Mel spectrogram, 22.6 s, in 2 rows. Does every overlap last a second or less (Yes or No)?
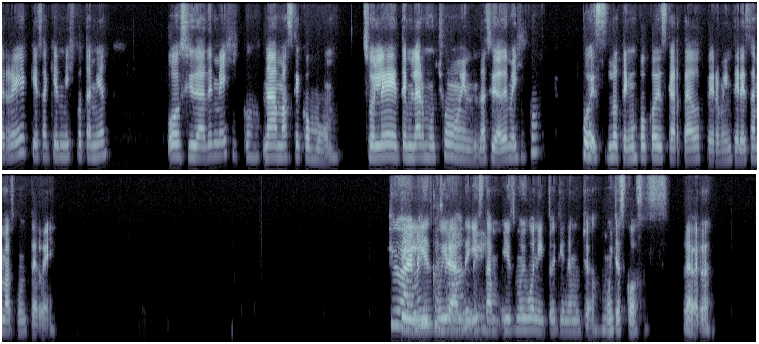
No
